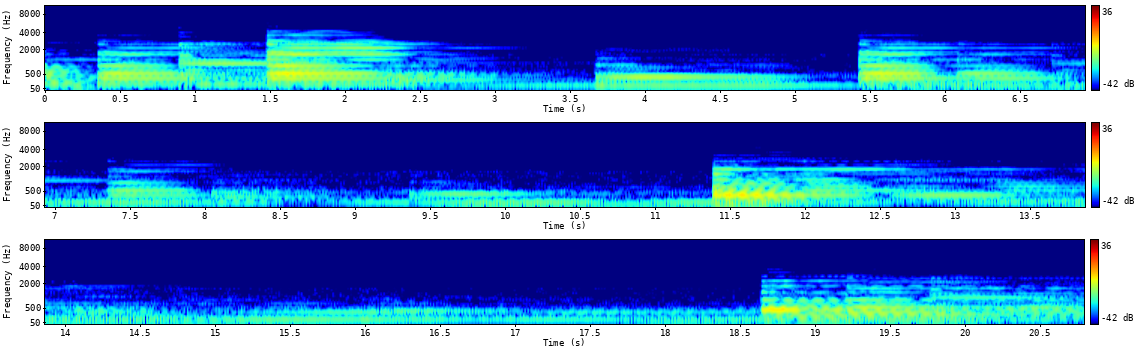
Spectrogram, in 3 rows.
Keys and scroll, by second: 13.0 [.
